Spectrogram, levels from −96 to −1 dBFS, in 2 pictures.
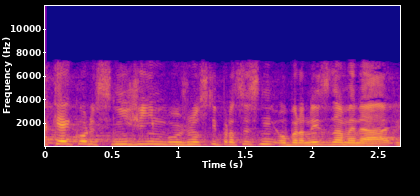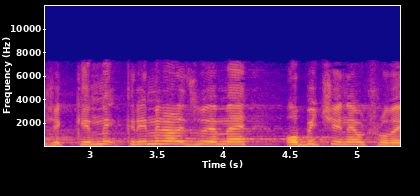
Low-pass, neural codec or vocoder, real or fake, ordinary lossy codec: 7.2 kHz; none; real; MP3, 48 kbps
